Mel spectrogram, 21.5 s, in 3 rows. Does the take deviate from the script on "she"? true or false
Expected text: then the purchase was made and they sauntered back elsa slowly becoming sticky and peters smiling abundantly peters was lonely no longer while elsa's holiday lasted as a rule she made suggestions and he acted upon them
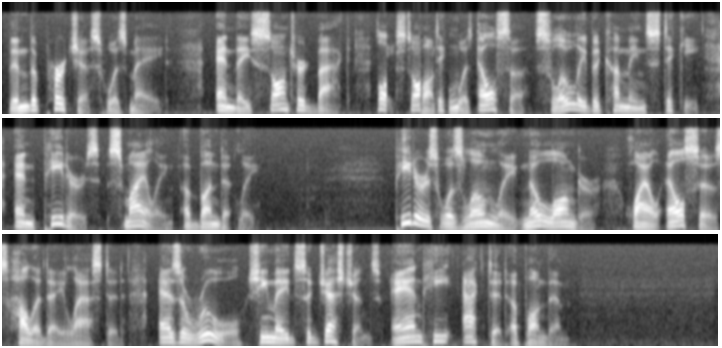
false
